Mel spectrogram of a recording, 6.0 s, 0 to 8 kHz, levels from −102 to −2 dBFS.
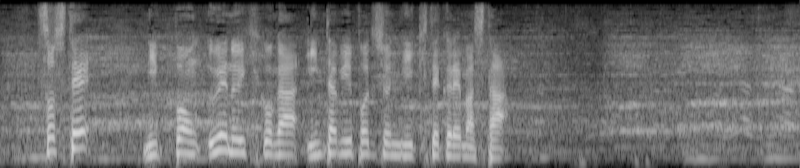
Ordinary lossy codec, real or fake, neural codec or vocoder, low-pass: none; fake; vocoder, 44.1 kHz, 128 mel bands every 256 samples, BigVGAN v2; 7.2 kHz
